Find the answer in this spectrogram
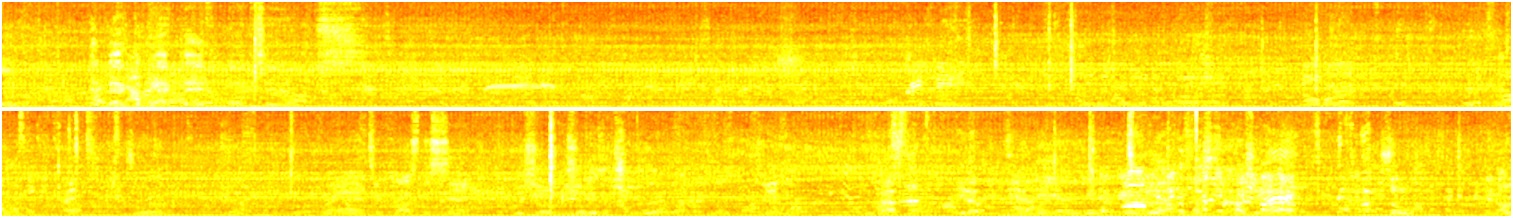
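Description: Faint, scattered chatter and calls from players and people on the sideline over a steady low hum, like distant road traffic.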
